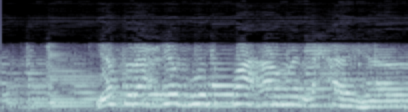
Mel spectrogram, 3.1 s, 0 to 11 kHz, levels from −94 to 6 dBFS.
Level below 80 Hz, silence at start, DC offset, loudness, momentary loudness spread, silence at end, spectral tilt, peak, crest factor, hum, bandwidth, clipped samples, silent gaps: -38 dBFS; 0 s; under 0.1%; -9 LUFS; 7 LU; 0 s; -10 dB/octave; 0 dBFS; 8 dB; none; 3 kHz; under 0.1%; none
